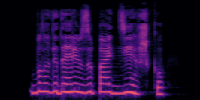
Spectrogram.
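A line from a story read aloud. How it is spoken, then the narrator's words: Forced cheerful chirp. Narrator (Russian): радостно прощебетала, героически борясь с омерзением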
